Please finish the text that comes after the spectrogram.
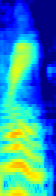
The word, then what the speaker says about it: Breen: He mispronounced his name as Green instead of Breen.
